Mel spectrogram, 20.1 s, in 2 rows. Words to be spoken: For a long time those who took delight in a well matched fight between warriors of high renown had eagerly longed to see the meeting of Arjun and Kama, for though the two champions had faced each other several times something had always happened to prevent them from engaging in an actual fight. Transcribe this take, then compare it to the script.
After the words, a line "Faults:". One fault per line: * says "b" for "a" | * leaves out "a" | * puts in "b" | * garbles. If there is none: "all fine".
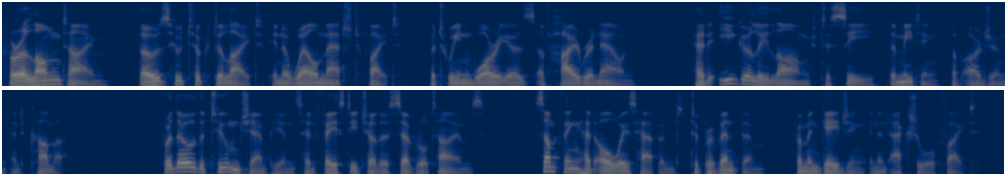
For a long time those who took delight in a well matched fight between warriors of high renown had eagerly longed to see the meeting of Arjun and Kama, for though the tomb champions had faced each other several times something had always happened to prevent them from engaging in an actual fight.
Faults:
* says "tomb" for "two"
